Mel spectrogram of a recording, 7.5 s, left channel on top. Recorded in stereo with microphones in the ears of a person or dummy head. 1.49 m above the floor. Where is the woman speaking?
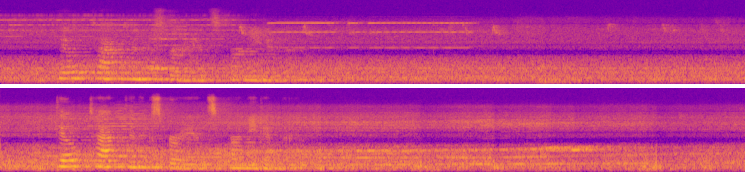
70° right (ahead or behind), 1.3 m.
